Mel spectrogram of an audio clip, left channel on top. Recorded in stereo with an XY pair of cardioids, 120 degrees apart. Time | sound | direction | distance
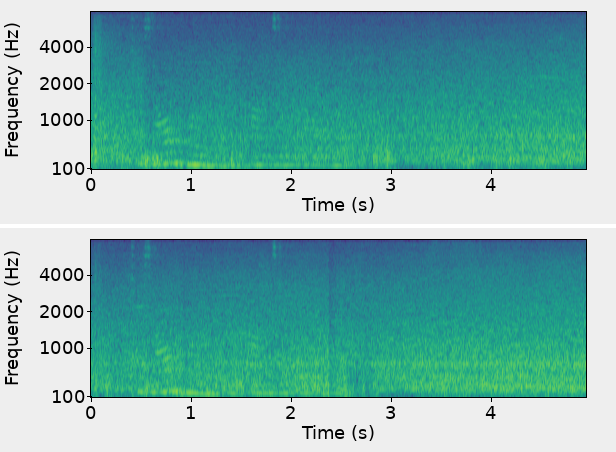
0.4 | a woman speaking | 20° right | 8 m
